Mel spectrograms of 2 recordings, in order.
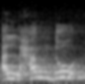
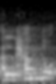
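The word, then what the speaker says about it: الحمد: Alhamdu asal dari hamada, ha mim dal, pujian. Kalau dibacanya hamada pakai ha, maka orang harus perjelas kalau baca Al-Fatihah. Alhamdu pujian. Kalau alhamdu pakai ha, kematian. Batal sholat kita.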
